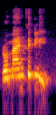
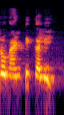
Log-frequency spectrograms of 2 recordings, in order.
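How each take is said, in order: First: रोमांटिकली ending in a joined "क्ली"; correct pronunciation. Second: रोमांटिकली with a full "कली" ending; common mispronunciation. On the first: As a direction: drop the vowel, रोमांटि-क्ली. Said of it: "no, गलत". (सही उच्चारण, रोमांटिकली के अंत में "क्ली") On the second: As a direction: add a vowel, रोमांटि-कली. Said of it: "लोग पढ़ते हैं रोमांटिकली". (गलत उच्चारण, रोमांटिकली के अंत में "कली") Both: Shown as a demonstration.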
